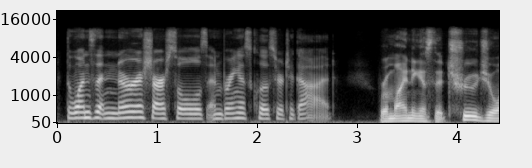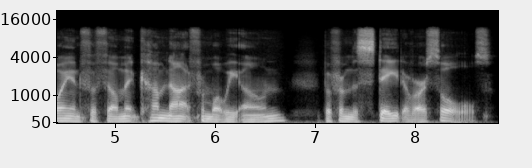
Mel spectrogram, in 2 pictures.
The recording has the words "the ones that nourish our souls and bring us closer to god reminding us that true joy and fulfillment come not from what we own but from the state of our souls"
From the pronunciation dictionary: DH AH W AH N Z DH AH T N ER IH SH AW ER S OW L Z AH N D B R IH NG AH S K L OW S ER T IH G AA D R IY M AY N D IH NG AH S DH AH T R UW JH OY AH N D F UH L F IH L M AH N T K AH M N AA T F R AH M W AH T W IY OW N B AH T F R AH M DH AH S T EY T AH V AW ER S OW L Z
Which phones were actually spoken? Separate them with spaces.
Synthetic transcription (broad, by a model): DH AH W AH N Z DH AH T N ER IH SH AW ER S OW L Z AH N B R IH NG AH S K L OW S ER T IH G AA D R IY M AY N D IH NG AH S DH AH T R UW JH OY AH N F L F IH L M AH N K AH M N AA T F R AH M W AH T W IY OW N B AH T F R AH M DH AH S T EY T AH V AW ER S OW L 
